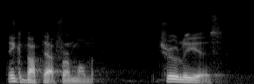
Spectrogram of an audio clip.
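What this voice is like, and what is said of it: Emotional, choked-up voice. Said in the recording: “I'm sorry, I get emotional about this.”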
